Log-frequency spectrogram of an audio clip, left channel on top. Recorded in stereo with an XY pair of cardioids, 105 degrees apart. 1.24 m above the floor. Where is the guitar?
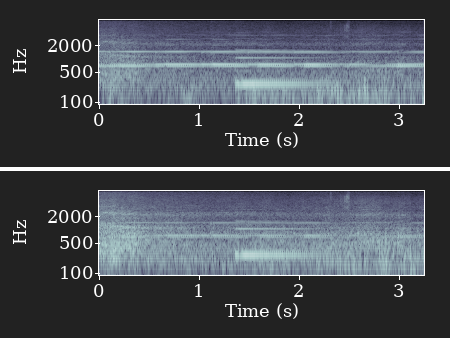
50° right, 3.5 m.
